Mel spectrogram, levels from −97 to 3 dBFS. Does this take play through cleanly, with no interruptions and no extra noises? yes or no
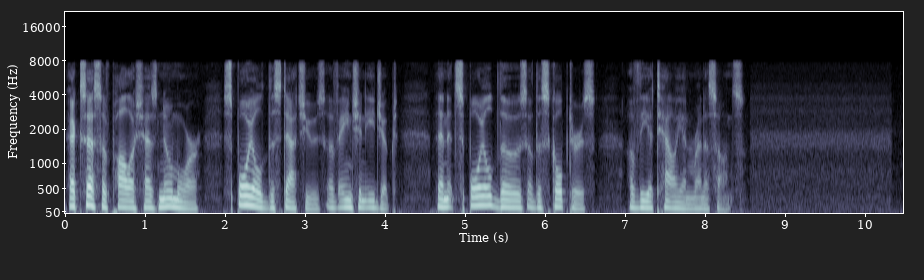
yes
